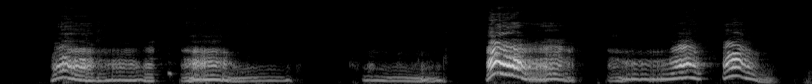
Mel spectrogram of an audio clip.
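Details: A corgi makes a run of moaning, grumbling noises that swoop up and down in pitch.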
